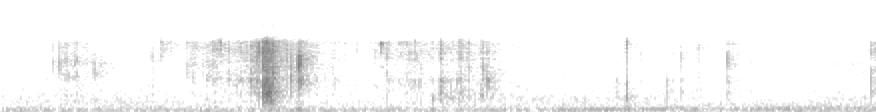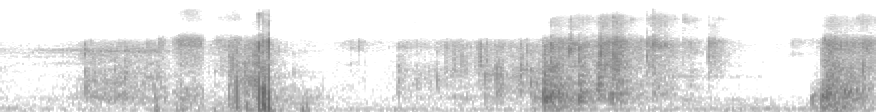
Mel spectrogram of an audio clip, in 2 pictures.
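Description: Faint footsteps crunching on gravel, scattered at first and closer together in the second half, with one sharper click about four seconds in.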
